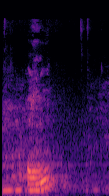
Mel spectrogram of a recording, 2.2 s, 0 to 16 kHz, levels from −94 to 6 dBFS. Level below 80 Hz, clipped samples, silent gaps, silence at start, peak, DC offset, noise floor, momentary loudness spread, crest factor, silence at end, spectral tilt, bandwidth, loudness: -62 dBFS; under 0.1%; none; 0.05 s; -16 dBFS; under 0.1%; -56 dBFS; 18 LU; 16 dB; 0.05 s; -8.5 dB/octave; 11.5 kHz; -29 LUFS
